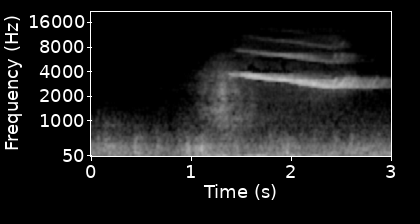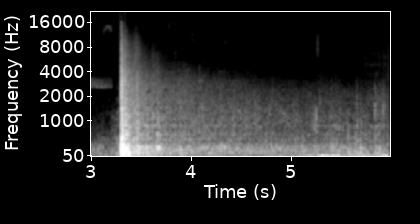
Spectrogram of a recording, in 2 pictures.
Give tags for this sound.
explosion; firework; new-year

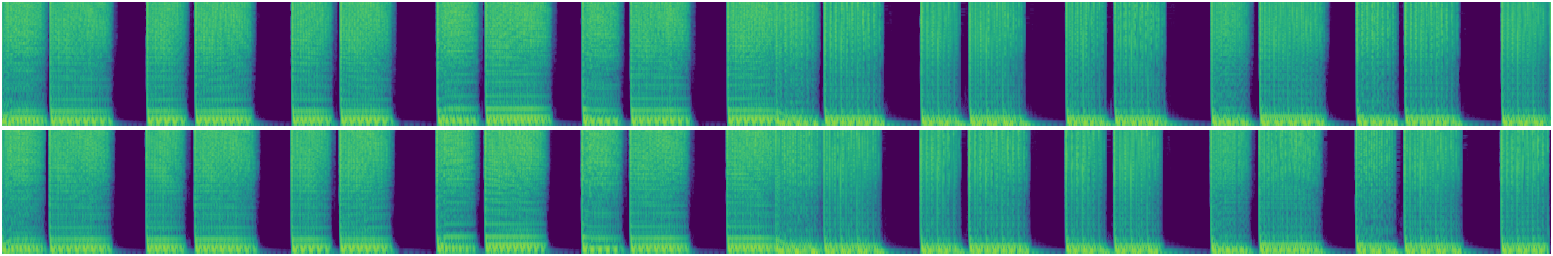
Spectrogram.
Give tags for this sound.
brightness; crystal; lead; maximus; mv; turtles; vst

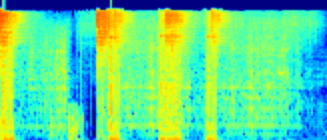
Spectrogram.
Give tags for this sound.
sci-fi; effect; digital; electric; lab; hi-tech; fx; soundesign; cyborg; electro; transformers; noise; glitch; robot; mutant; computer; soundeffect

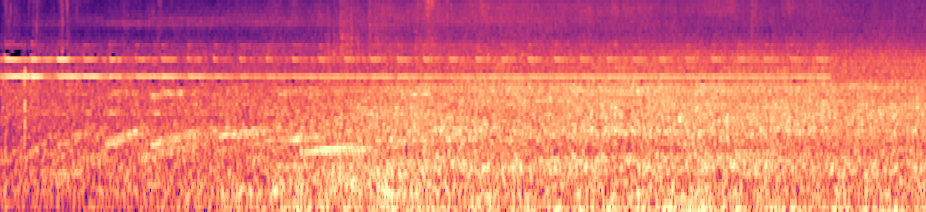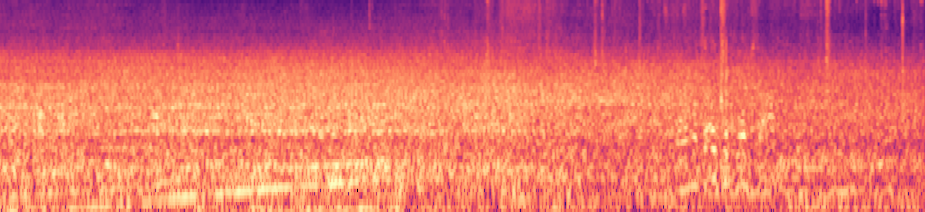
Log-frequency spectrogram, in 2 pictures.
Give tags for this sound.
intersection; bells; light-railrail; field-recording; departs; auto; tram

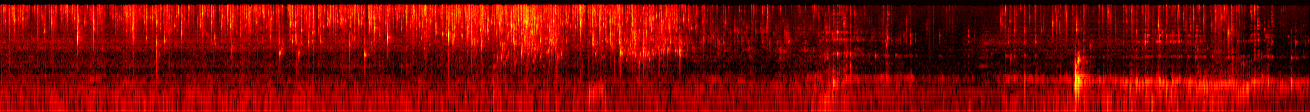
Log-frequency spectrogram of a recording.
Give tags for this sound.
drip; dripping; drop; drops; liquid; Sink; splash; trickle; water

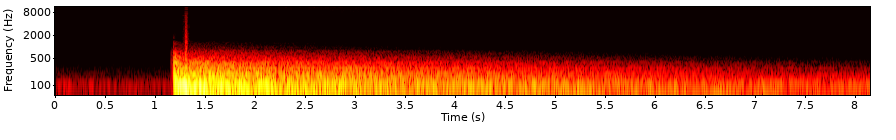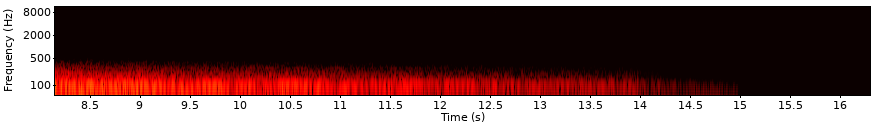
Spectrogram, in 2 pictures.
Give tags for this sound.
bass; bassy; big; boom; cataclysm; deep; explosion; heavy; large; low; rumble; shaking; thunder; violent

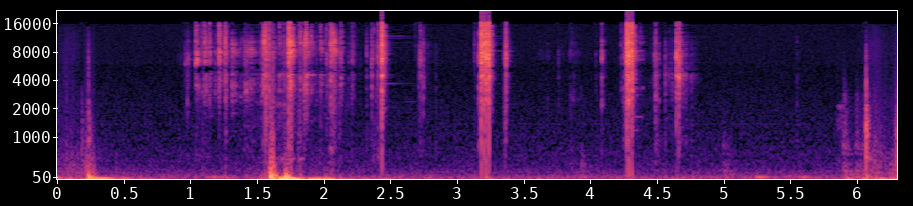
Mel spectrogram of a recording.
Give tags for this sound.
field-recording; police

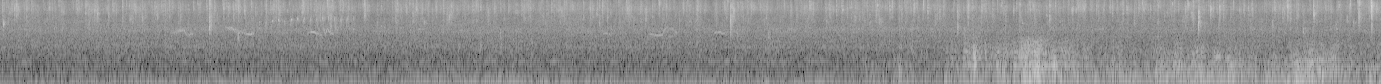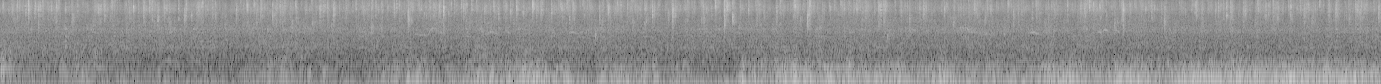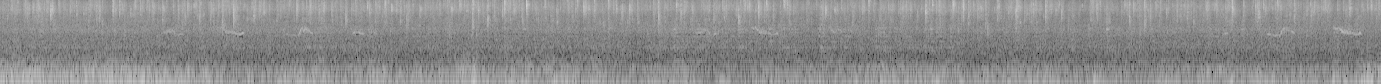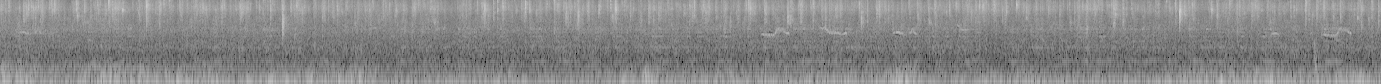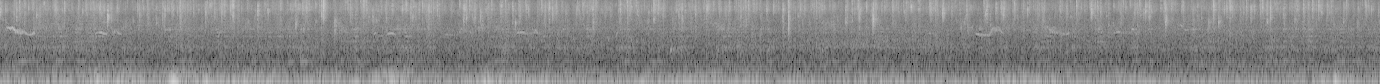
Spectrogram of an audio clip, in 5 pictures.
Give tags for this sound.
calm; ambient; nature; thunderstorm; weather; distant; field-recording; rumble; thunder-storm; thunder; wind; storm; water; atmosphere; ambience; wet; lightning; raining; rainstorm; rain

